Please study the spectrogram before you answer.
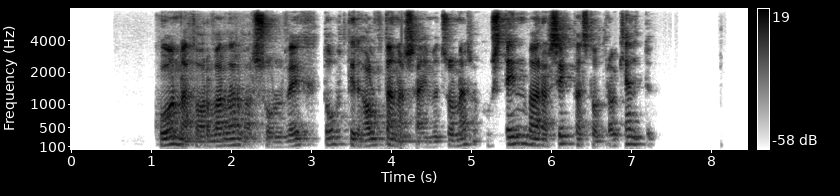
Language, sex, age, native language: Icelandic, male, 40-49, Icelandic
